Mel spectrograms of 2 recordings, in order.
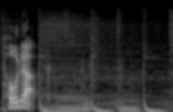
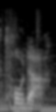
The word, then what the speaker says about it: TODAK: How do you pronounce TODAK? Exactly how you pronounce this. TODAK. There we go. That's it. There we go. It's not Mystery two solved. ducks, it's TODAK. We got TODAK.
